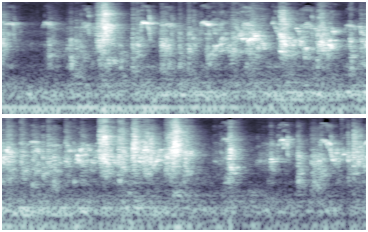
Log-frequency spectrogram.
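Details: Baby budgerigar (parakeet) going out for the first time, giving harsh, scratchy squawks and short chirps in rapid, irregular bursts, with several louder screechy notes, in a small indoor room.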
